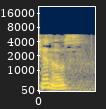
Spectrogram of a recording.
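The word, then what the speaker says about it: chenos (ξένος): You know, if you look up the word stranger in Greek, it's pronounced chenos.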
